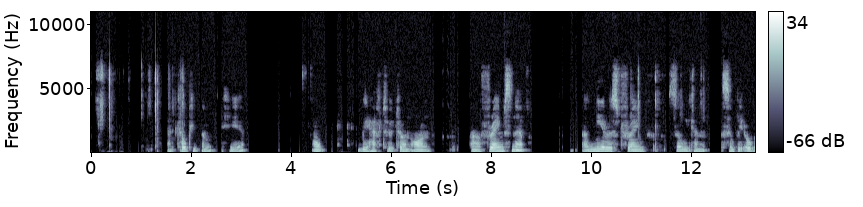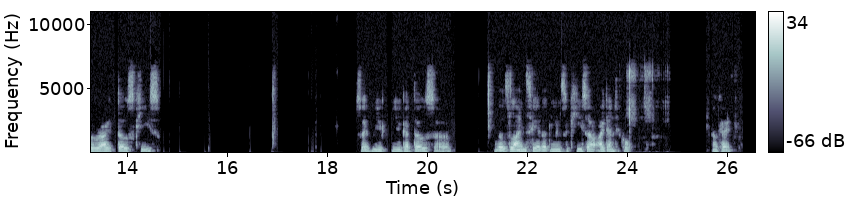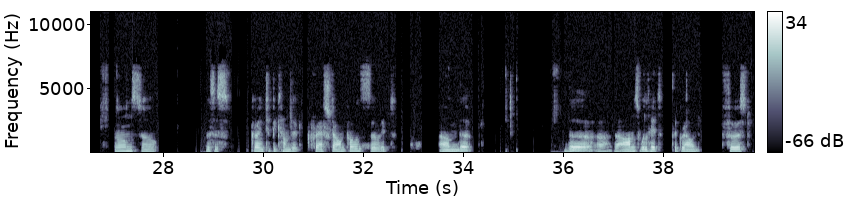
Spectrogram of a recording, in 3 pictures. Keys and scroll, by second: 1.5 shift+d, 11.7 shift+d, 27.0 r, 34.7 r.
